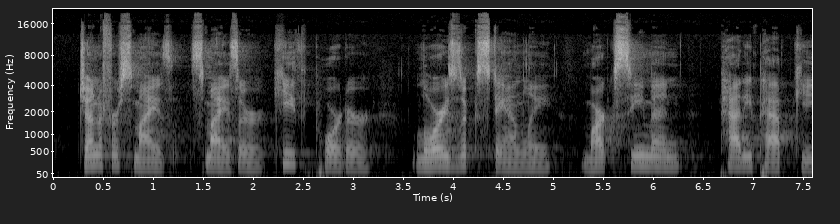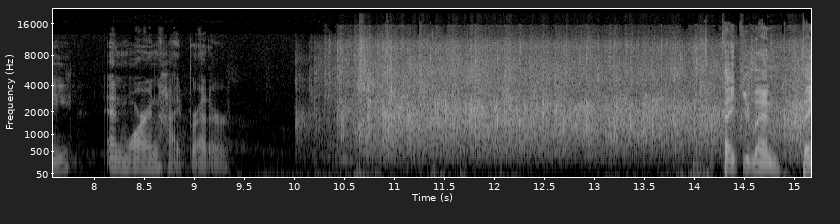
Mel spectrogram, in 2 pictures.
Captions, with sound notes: Jennifer Smyser, Keith Porter, Lori Zook-Stanley, Mark Seaman, Patty Papke, and Warren Heidbreder. (audience applauding) - Thank you, Lynne.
